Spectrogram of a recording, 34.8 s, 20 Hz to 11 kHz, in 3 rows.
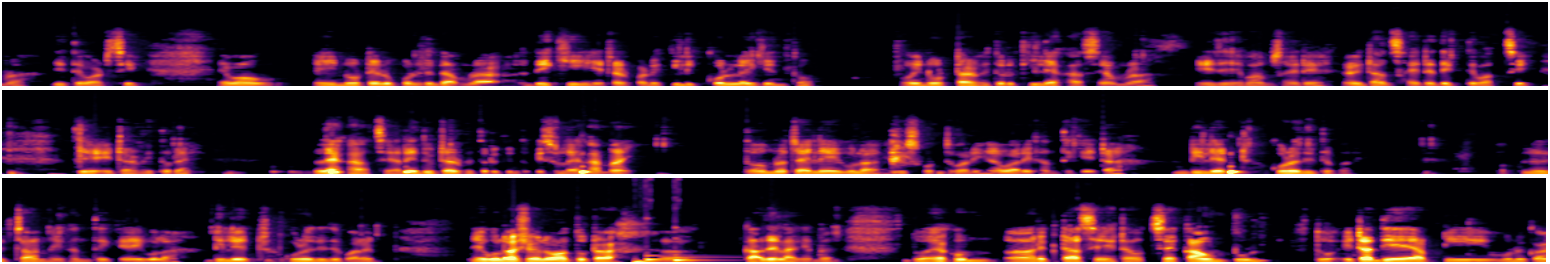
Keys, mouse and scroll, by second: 11.9 ctrl+z.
